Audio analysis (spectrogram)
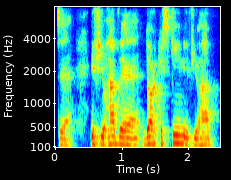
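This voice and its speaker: Halting male architect in a roomy space. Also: fairly high pitch, steady tone, warm tone. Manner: halting non-native English, many restarts, acts out quoted dialogue. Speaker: architect and interview guest. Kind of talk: conversational interview. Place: lives in Austria.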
